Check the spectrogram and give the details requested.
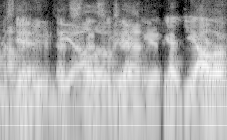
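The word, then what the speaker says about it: Hamidou Diallo: Hamadou Diallo, that's exactly it.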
